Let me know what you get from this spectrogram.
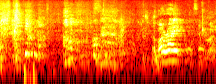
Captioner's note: ladies laughing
